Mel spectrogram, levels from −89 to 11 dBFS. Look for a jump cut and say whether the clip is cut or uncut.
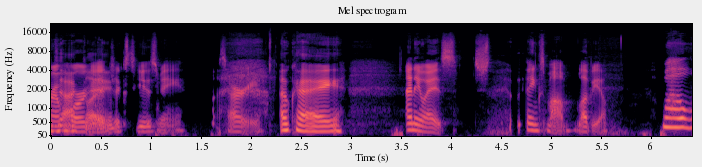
uncut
